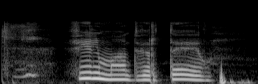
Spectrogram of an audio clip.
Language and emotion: Russian, sad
